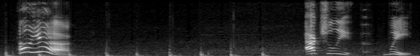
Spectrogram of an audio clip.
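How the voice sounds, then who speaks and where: Woman as a bright, animated teen best friend. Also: extremely high pitch, extremely slow, dry recording, exaggerated voice. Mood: excited, sincere. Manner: animated, casual, affectionate teasing. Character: earnest, teasing teenage girl student reporter, loyal best friend. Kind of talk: naturalistic audio drama acting.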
